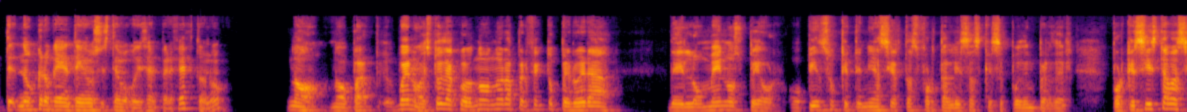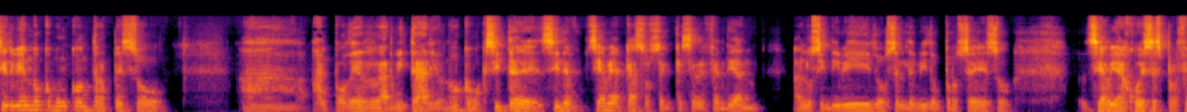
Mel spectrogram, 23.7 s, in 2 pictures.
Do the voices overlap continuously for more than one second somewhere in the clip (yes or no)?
no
